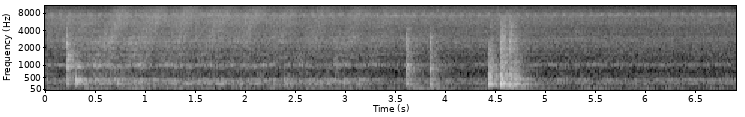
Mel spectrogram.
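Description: Tomato, garlic and spice masala sizzling in oil in a clay handi, with a spoon stirring it and knocking against the pot a few times. The loudest knock comes about four and a half seconds in.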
